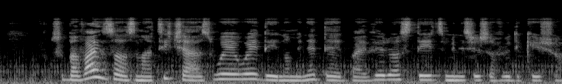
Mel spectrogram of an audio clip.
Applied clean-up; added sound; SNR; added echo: none; Boat, Water vehicle; 16 dB; none.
